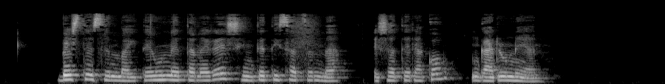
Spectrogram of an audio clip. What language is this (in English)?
Basque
